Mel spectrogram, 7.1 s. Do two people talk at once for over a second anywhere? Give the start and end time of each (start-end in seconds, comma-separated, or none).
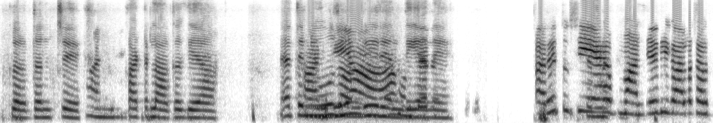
3.0-4.3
